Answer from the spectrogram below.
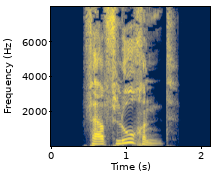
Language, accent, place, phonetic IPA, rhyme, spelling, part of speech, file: German, Germany, Berlin, [fɛɐ̯ˈfluːxn̩t], -uːxn̩t, verfluchend, verb, De-verfluchend.ogg
- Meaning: present participle of verfluchen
